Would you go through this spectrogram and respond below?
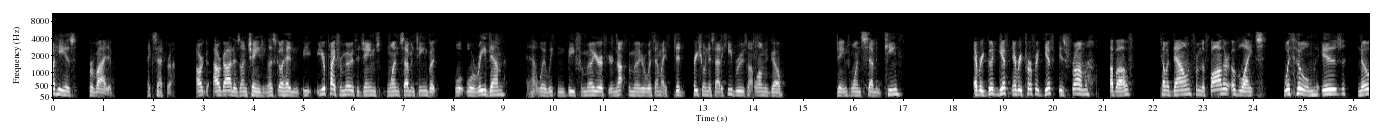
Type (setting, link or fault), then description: setting, large echoing room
